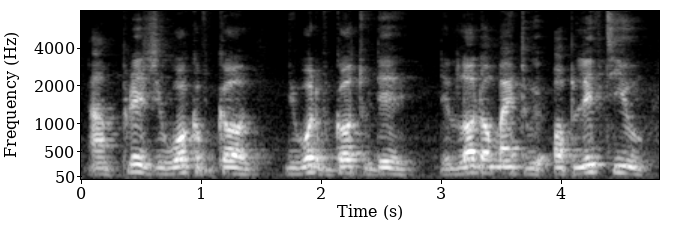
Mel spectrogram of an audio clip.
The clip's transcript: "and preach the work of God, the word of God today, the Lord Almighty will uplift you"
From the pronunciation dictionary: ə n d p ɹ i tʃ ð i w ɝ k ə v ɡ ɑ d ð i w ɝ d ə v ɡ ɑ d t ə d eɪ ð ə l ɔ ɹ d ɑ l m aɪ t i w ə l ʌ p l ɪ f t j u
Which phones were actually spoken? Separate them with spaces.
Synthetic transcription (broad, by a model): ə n p ɹ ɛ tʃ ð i w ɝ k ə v ɡ ɑ d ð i w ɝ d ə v ɡ ɑ d t ə d eɪ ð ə l ɔ d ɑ m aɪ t w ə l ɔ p l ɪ f t j u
